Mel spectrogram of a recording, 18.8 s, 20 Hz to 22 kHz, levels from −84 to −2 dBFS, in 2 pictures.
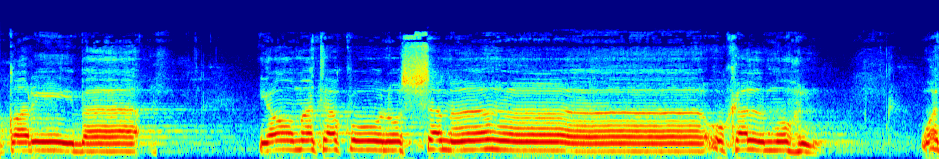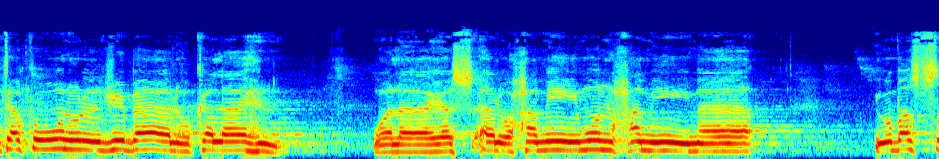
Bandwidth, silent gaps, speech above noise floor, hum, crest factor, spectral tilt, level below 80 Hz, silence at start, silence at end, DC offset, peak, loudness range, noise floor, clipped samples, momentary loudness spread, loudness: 11 kHz; none; 32 dB; none; 8 dB; -7 dB/octave; -48 dBFS; 0 s; 0 s; under 0.1%; -2 dBFS; 3 LU; -42 dBFS; under 0.1%; 6 LU; -11 LUFS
